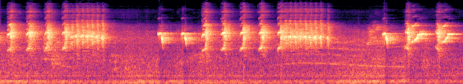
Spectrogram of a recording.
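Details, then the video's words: Long-tailed shrike (cendet) in lively song meant as a tutor for songbirds: bursts of quick scratchy chatter alternating with short sharp notes, with brief pauses between phrases and a faint thin whistle. "kicauan cendet gacor"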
